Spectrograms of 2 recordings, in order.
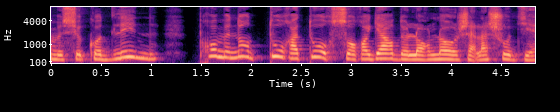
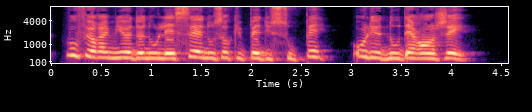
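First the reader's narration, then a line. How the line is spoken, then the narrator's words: Grumbling. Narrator (French): grommela Codelin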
